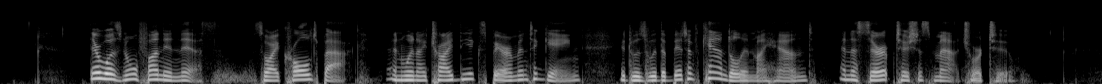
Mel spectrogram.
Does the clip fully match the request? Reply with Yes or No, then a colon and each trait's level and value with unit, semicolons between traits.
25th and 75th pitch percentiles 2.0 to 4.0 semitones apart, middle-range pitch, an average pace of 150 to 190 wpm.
No: average, 3.3 semitones; high, 200 Hz; average, 180 wpm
